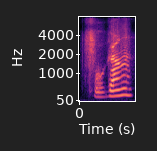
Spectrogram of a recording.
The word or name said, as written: Fogam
